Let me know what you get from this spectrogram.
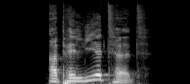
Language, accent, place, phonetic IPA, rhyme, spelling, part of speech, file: German, Germany, Berlin, [apɛˈliːɐ̯tət], -iːɐ̯tət, appelliertet, verb, De-appelliertet.ogg
- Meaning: inflection of appellieren: 1. second-person plural preterite 2. second-person plural subjunctive II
